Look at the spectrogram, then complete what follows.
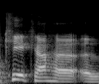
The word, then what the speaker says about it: kia kaha: pronounced wrong anyway right well kia kaha is uh that's the right person yeah that's the right pronunciation um essentially have you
